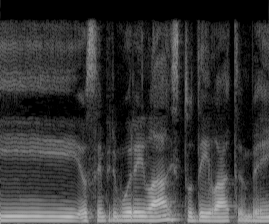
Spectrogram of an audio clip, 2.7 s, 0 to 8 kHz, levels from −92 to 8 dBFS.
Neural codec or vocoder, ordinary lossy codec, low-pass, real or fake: none; MP3, 64 kbps; 7.2 kHz; real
